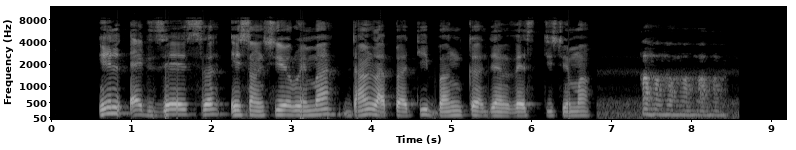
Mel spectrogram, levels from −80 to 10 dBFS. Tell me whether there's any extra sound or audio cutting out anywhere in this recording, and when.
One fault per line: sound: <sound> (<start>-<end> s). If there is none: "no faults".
sound: laugh (7.4-8.5 s)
